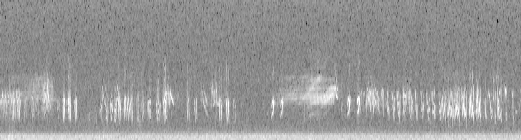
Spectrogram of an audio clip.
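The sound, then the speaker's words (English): White-winged crossbill calls chip and trill repeatedly through the whole stretch, fairly steady, over a constant low rumble of background noise with no one speaking. “There's a white wing.”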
